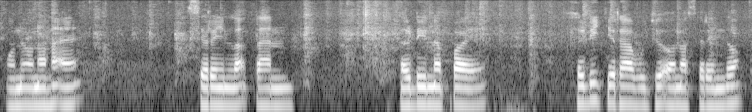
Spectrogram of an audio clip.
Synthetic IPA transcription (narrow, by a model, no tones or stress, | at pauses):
ɔnɛɔnanaʔɛ | sɛɾɛɲlaʔt̪aɦɛn | əɖinapaj | həɖit͡ʃɛɾhabud͡ʒʱuʔaɔnasɛɾɛɲd̪ɔ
